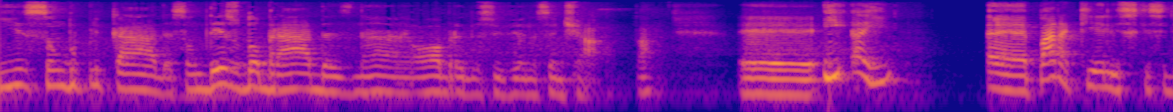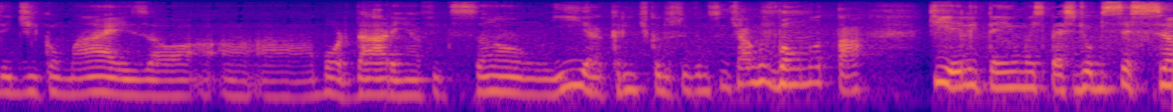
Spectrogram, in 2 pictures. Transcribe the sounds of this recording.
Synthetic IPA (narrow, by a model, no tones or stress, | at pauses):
iɐssɐ̃w̃d̪uplikad̪ɐssɐ̃w̃d̪ezd̪obɾad̪ɐznɐɔbɾɐd̪ʊsiwviɐ̃nʊsɐ̃t͡ʃia̰ɡʊt̪a | ɛɪai | ɛpaɾɐːkelɪskɪsɪd̪ed͡ʒikɐ̃w̃majza̰aːboɾd̪aɾẽj̃ɐfiksɐ̃w̃ɪɐkɾit͡ʃi̥kɐd̪ʊsuviɐ̃nʊsɐ̃t͡ʃiaɡʊvɐ̃w̃not̪aɾ | kɪelɪt̪ẽj̃ũmɐispɛsɪd͡ʒɪobsesɐ̃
